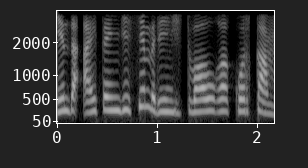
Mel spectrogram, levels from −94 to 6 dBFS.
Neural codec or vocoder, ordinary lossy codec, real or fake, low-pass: autoencoder, 48 kHz, 32 numbers a frame, DAC-VAE, trained on Japanese speech; none; fake; 3.6 kHz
